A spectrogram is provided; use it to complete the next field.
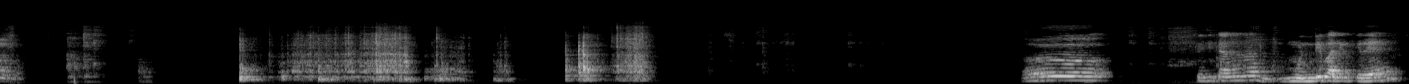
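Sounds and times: plastic jar scraping on concrete: 2.5 - 6.6.

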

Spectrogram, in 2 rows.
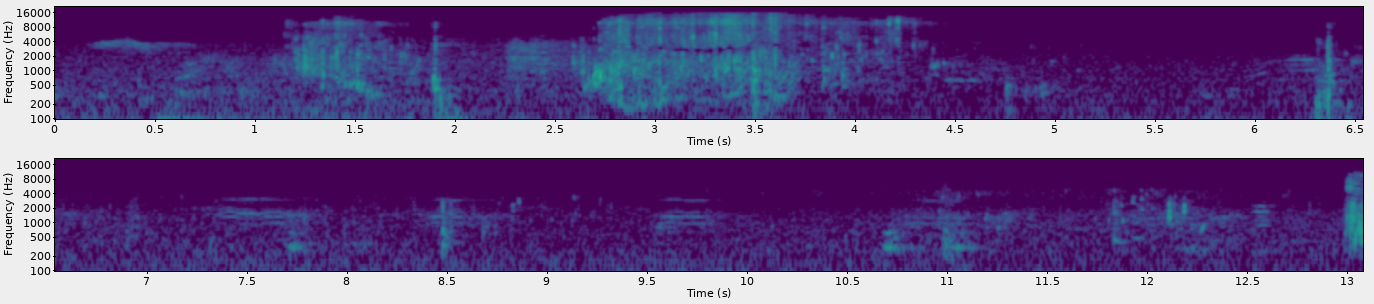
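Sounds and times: paddle splashing through water: 1.2 - 5.0.

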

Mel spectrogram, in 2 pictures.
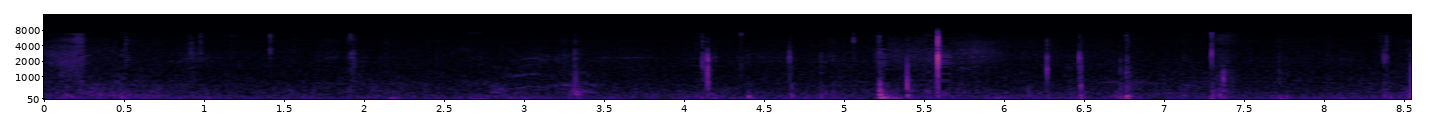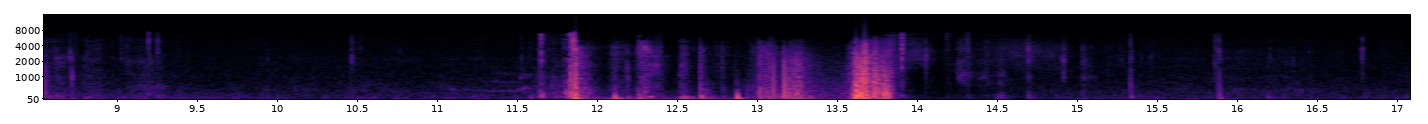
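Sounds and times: rustling: 0.0 - 16.6.

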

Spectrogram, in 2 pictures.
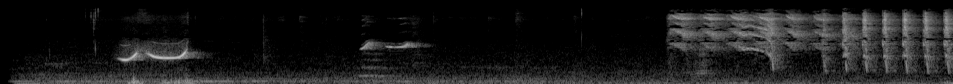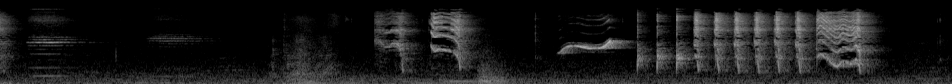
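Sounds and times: parakeet calling: 6.7 - 9.7, 13.3 - 14.3, 15.1 - 18.4.

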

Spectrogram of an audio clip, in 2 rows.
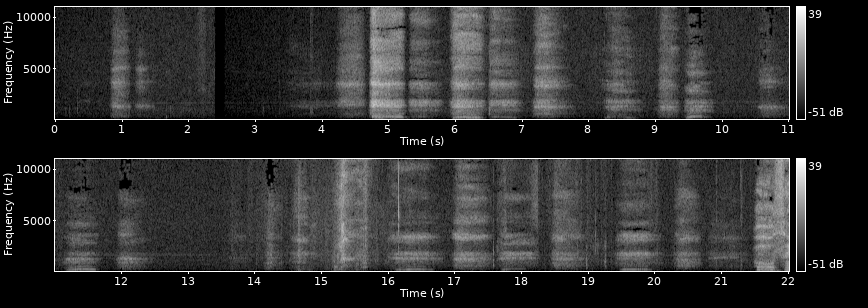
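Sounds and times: man panting and gasping: 3.7 - 9.9, 14.1 - 22.0.

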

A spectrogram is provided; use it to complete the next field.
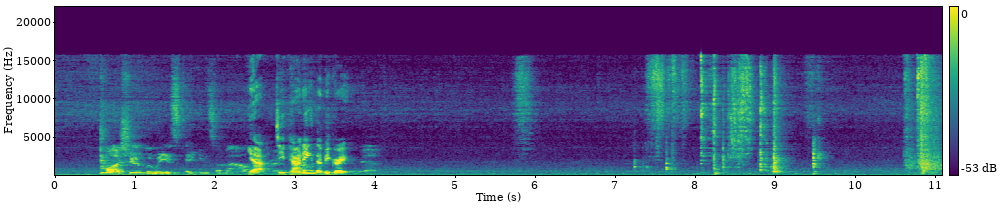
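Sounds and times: steady low hum: 0.0 - 11.0
metal pans clanking and scraping: 7.3 - 9.2, 10.6 - 11.0.

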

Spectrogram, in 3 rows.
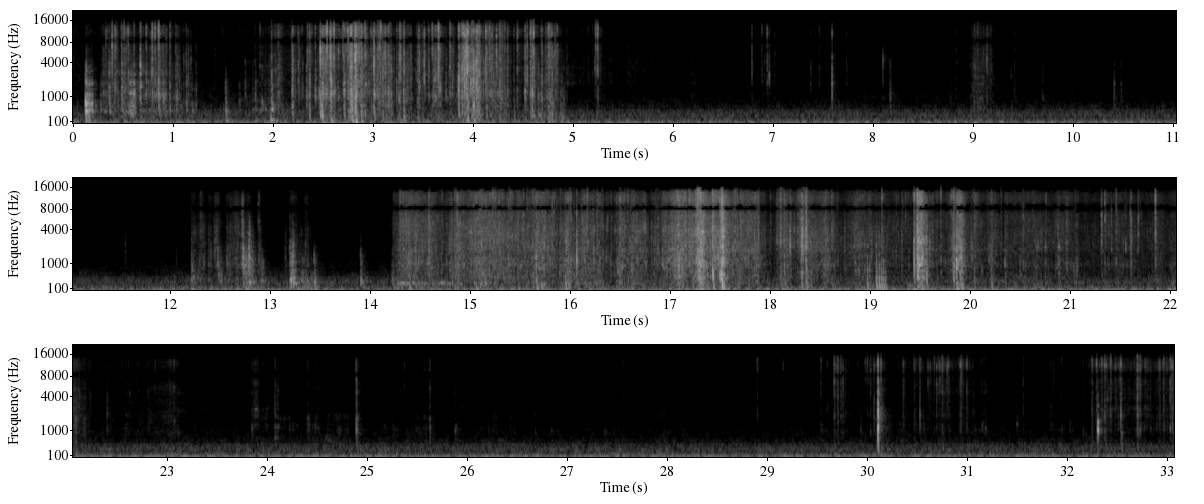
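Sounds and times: bubble wrap crinkling: 0.0 - 5.4, 14.2 - 23.2, 29.5 - 31.2, 32.0 - 33.0.

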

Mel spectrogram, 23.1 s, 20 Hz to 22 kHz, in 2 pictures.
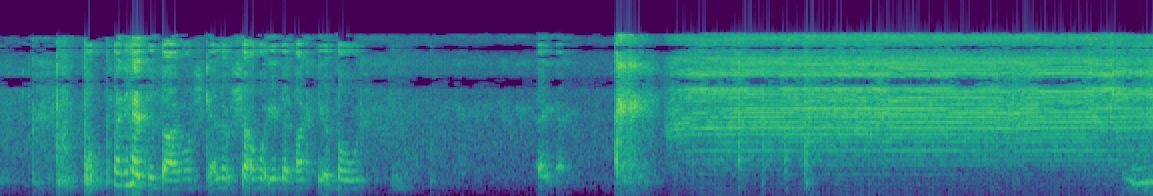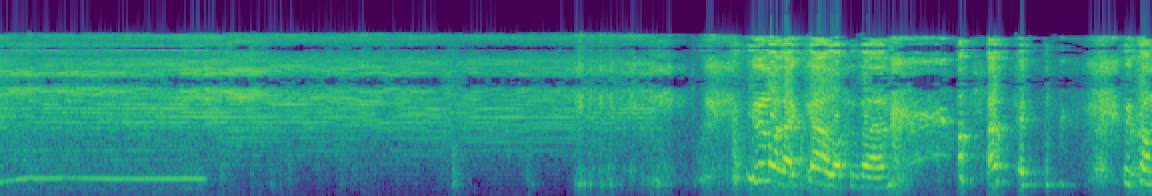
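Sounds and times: electric hair clippers buzzing: 6.4 - 18.4.

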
